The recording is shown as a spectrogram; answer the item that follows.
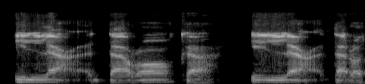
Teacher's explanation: bermakna yang hamzah wasal ni akan gugur di dalam bacaan ya. Tetapi dalam tulisan jangan pergi gugurkan ya, tak boleh.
